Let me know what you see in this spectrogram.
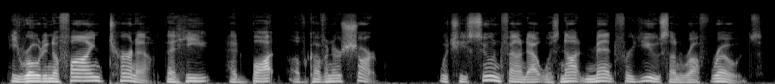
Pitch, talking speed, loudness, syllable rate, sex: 130 Hz, 225 wpm, -19 LUFS, 4.6 syllables/s, male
